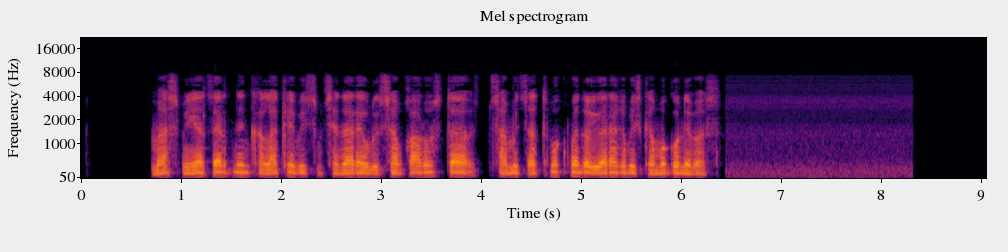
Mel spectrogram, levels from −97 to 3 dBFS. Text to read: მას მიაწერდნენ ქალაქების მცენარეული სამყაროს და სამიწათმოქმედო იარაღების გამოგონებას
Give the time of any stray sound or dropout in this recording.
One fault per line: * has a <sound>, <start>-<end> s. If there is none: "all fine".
all fine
